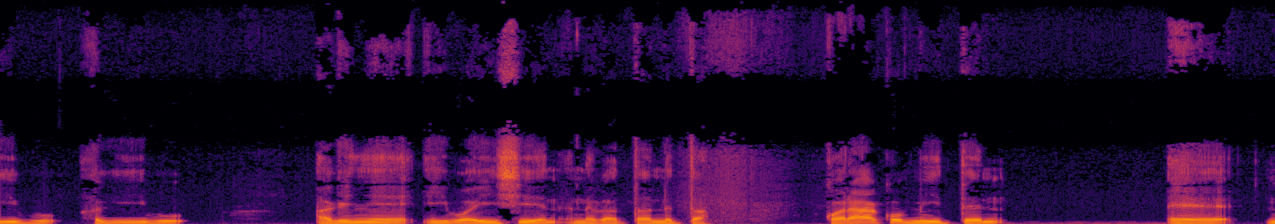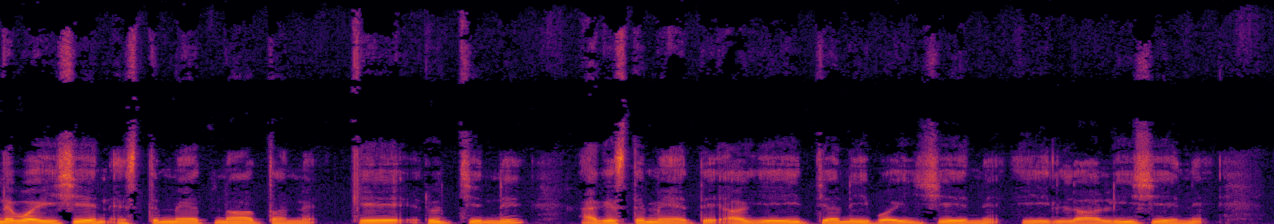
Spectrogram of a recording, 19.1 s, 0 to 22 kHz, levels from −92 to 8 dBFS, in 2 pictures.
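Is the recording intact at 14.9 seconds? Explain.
No. At 14.9 seconds, as across the whole clip, the speech has generation loss, likely from MP3 encoding repeated about seven times. The result is swirly, hollow and smeared, with blurred attacks, more degraded than a single 96 kbit/s pass would sound. A spectrogram shows patchy holes and ragged high bands.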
